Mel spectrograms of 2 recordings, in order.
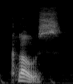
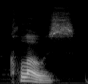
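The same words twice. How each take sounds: First: The word ends with a hissing S sound. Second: The word ends with a buzzing Z sound. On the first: The speaker calls it wrong. "No es close ... El último sonido no es S" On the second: The speaker calls it right. "es close. Z. ... es Z"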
